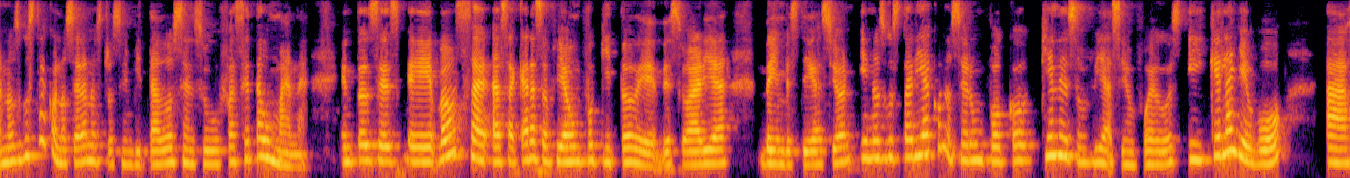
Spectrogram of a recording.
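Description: Woman host, interviewing a guest, measured and appreciative. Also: mid-range voice. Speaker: podcast host. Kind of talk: interview hosting.

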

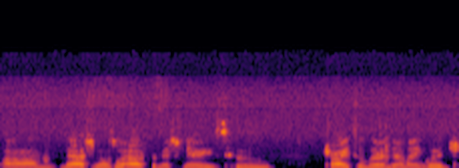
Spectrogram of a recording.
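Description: A man's voice: lowish voice, level tone, moderate pace, dark tone. A man working as a missionary, speaking earnestly and steadily in casual conversation. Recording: dull dry recording.

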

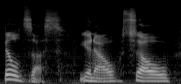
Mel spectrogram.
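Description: A woman's voice: low voice, takes it slowly. A woman hosting a casual podcast chat, talking heartfelt and personal, with many "like" and "you know" fillers. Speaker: podcast host.

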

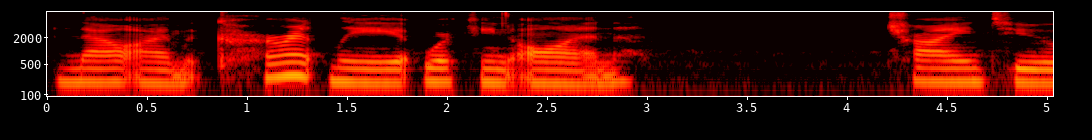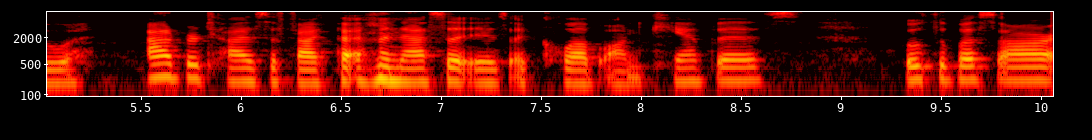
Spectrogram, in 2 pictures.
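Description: A young woman chats casually on her own podcast, upbeat and a little rambling, slipping in quick asides. Her voice is naturally quiet, and her pitch sits in a middle range. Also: creaky. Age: young adult. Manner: chatty, upbeat, quick asides with light laughs. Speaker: podcast host, college student. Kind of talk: casual solo podcast chat.

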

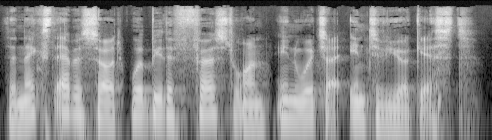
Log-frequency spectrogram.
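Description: A man in his forties with a Danish accent, hosting his own podcast and telling his life story in a calm, measured monologue. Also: medium pitch. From Denmark. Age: 40s. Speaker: podcast host. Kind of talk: scripted solo podcast monologue.

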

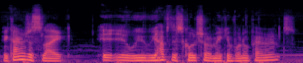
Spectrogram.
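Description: A man's voice: medium pitch, fairly even intonation, brisk, a little mellow, soft background music. A young British man chatting casually as a podcast co-host, with a slangy, emphatic way of talking.

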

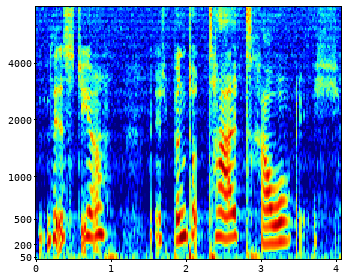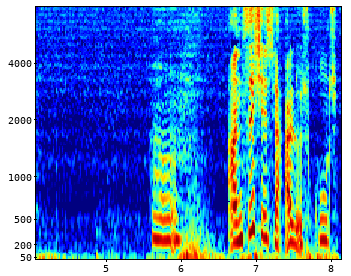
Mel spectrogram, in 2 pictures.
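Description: A woman's voice: sits high, takes it slowly, heavily acted. A woman voicing a timid, anxious young female sheep who stammers and bleats between her words in a children's audio drama. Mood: sad, anxious.

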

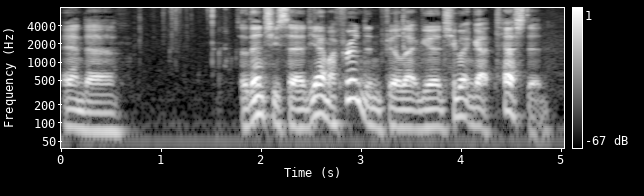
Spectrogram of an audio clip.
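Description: Casual young male podcast guest, low voice, laid-back rambling storyteller. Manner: relaxed, drawn-out telling with many "like" fillers.

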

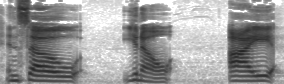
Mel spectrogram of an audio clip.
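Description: A woman's voice: mid-range voice, drawn-out words, fairly bright tone, clean tone. A young woman from the United States, chatting as a guest in an interview, giggly and self-mocking. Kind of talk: casual interview chat.

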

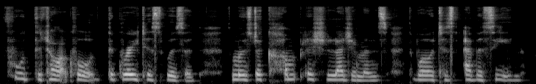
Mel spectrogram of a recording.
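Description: A woman reading the lines of a cold, sardonic middle-aged male wizard in a hushed, breathy voice. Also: medium pitch, steady tone, no room sound, lightly acted. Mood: cool, sardonic. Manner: slow, sneering, measured.

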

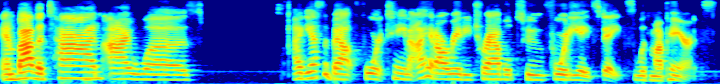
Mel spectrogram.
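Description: A woman's voice: fairly low pitch, moderate pace, sharp tone. Woman from Kansas City telling travel stories. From Kansas City, Missouri. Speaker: guest. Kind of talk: casual interview chat.

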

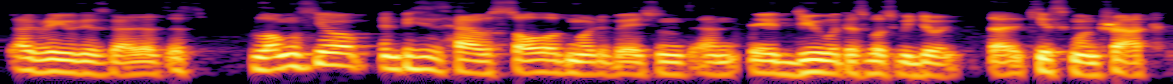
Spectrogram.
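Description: A man's voice: medium pitch, quick pace, creaky, mellow, dull audio. A man from Cape Town, chatting on a panel about gaming, rambling with chuckles and restarts. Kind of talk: casual chat on a panel.

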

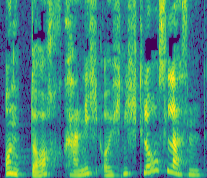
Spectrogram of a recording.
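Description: A woman voicing an old male ferryman in a sleep story, loud and raised above her soft reading. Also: medium pitch, very animated, takes it slowly, slightly rough, pitched above the performer's own voice, full character voice. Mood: stern. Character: old male ferryman, patient but alarmed.

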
